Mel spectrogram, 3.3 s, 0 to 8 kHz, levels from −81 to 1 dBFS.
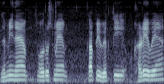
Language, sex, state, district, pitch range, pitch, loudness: Hindi, male, Rajasthan, Bikaner, 155-165 Hz, 160 Hz, -20 LUFS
